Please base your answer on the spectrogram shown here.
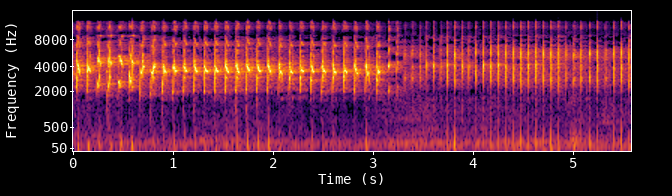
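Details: Lovebird giving ngetik chatter, played as a lure to prompt long ngekek singing: a loud, high, buzzy trill of rapid ticks for three seconds, then a faster, lighter run of evenly spaced clicks that fades slightly.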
